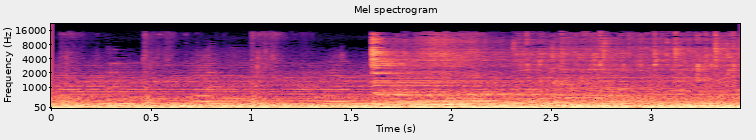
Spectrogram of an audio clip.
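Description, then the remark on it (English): Drinking water streams steadily from a dispenser, a continuous splashing pour that turns brighter and fuller about halfway through, fairly loud with no voices. “Drinking water will decrease your oxygen supply.”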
